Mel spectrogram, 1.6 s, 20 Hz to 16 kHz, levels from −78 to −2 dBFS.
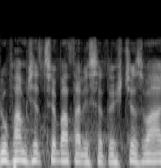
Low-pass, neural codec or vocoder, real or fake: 7.2 kHz; none; real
